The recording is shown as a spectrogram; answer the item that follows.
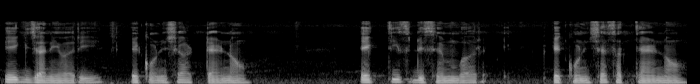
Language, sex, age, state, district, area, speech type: Goan Konkani, male, 18-30, Goa, Ponda, rural, spontaneous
